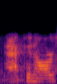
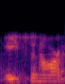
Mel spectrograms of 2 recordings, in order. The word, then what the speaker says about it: acinar: of langerhan are called you can either call them akinar cells or acenar however you want to pronounce them spelled a-c-i-n-a-r okay so pancreas iodide of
